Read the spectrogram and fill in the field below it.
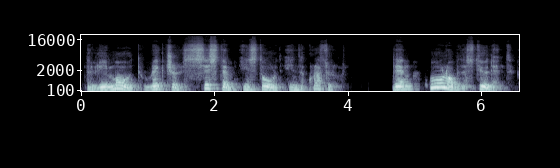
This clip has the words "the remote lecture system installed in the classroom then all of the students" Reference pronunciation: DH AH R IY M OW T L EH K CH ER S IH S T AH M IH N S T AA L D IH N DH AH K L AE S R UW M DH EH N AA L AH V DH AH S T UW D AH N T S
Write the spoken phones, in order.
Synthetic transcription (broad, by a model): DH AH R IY M OW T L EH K CH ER S IH S T AH M IH N S T AA L D IH N DH AH K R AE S R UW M DH EH N AA L AH V DH AH S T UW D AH N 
